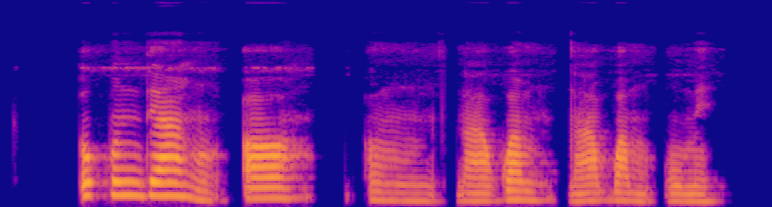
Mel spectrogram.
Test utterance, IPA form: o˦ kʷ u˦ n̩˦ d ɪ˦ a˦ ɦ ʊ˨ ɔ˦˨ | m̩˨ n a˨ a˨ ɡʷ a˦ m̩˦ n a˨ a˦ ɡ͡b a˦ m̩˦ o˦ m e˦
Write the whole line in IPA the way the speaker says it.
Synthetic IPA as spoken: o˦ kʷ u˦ n̩˦ d ɪ˦ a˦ ɦ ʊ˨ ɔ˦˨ | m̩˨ n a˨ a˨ ɡʷ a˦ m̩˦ n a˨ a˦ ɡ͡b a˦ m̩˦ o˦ m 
